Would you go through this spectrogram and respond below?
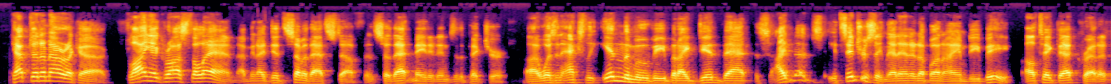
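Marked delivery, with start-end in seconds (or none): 0.2-2.4 put-on old-time 1940s newsreel announcer voice. A voice actor demos one of his movie voiceovers, 1940s newsreel announcer voice. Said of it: "The guys that talk like this".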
